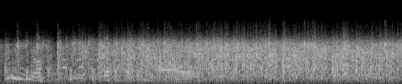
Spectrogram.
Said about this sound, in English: All right, folks, you made your applause. Now lie in it.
